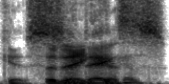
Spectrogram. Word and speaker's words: Sudeikis: Sudeikis.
